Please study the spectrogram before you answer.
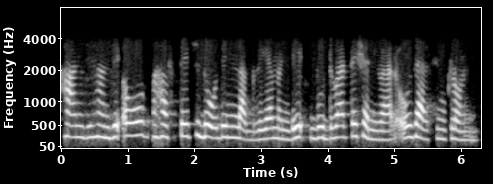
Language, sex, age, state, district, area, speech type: Punjabi, female, 18-30, Punjab, Rupnagar, urban, conversation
